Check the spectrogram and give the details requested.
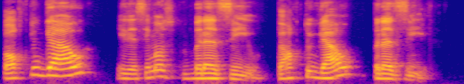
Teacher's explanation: es una de las cosas que lo distingue a diferencia de Brasil que pueden ver que suena como una e muy literal a lo que se escribe y suena la L. Y estamos diciendo en Brasil la L no suena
